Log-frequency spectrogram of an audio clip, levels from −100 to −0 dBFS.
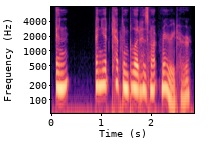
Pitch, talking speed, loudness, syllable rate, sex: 165 Hz, 190 wpm, -17 LUFS, 5.1 syllables/s, male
